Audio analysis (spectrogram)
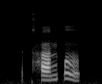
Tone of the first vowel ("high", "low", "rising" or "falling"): rising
